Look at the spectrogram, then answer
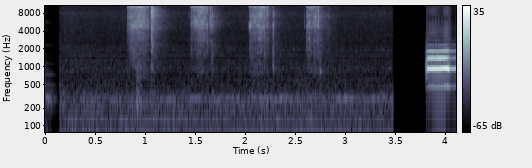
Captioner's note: wind-Up Key Turning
